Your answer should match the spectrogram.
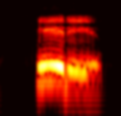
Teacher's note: Vejam só, querer, o R caiu, vira querer. Se você percebeu o querer, o re é a sílaba tônica, então a palavra oxítona.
